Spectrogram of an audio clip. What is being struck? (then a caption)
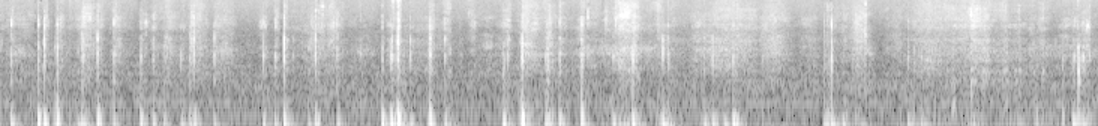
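Silicone pop-it fidget toy. Long nails tap and scratch across a rainbow square silicone pop-it fidget toy. A quick, uneven run of soft, dull thuds comes with faint bright scratchy clicks, each dying away almost at once with no ring.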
